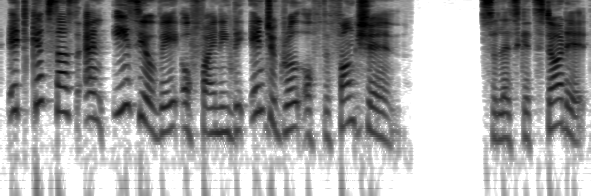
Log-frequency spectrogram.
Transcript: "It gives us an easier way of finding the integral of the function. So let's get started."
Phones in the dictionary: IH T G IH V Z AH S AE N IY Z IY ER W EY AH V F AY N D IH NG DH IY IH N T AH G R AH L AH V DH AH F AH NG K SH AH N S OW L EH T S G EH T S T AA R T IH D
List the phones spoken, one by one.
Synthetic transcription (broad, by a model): IH T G IH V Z AH S AE N IY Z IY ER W EY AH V F AY N D IH NG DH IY IH N T AH G R AH L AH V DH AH F AH NG K SH AH N S OW L EH T S G EH T S T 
